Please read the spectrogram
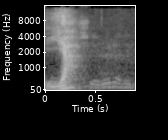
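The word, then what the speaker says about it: יה: et il a invoqué Ya. C'est clair, d'après cette explication, et personne ne peut contester que c'est bien Ya, la prononciation.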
